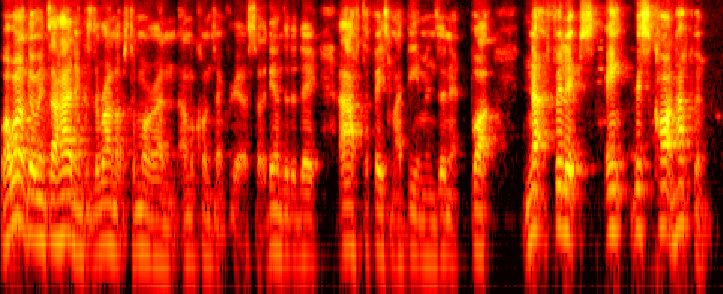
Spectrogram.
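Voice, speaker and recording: A man hosting a casual football livestream, rambling and excitable, reading out chat messages. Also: on the low side, very fast, dull audio. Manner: excitable, rambling, London slang. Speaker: livestream host.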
